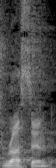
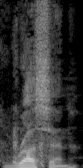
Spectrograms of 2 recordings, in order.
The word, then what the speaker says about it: Rusin: Uh, it's Russen. Everyone messes that one up. Okay. I've been saying it wrong for like a decade then. Yeah, everyone has. Russen.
